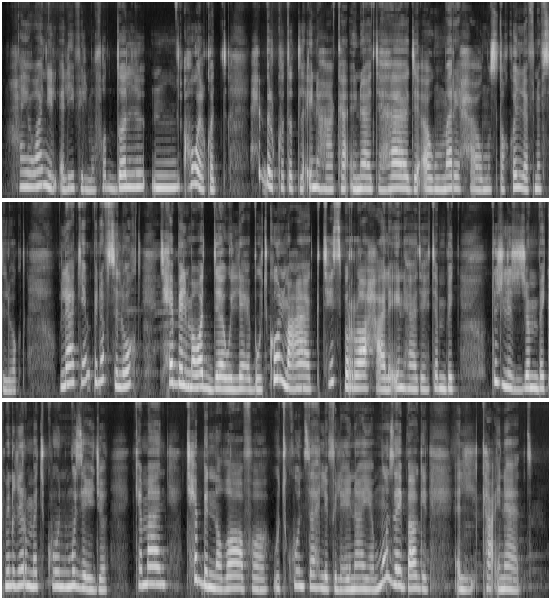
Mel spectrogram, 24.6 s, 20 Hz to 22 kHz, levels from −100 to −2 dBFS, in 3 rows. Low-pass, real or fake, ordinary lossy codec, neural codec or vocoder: none; fake; none; vocoder, 48 kHz, 128 mel bands, Vocos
